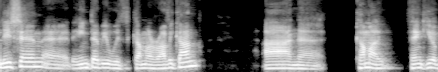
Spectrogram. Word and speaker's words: Ravikant: Ravikant?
